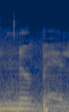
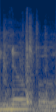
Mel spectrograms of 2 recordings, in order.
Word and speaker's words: Nobel: the name is pronounced nobel expressed stress on the second syllable so we don't say noble we say nobel the nobel prizes are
